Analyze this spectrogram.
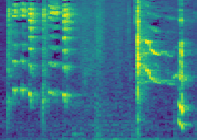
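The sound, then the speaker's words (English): A dog gives a few short, high-pitched whines and yelps, one sliding down in pitch, with sharper squeaky cries near the end. “That was also a dog.”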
